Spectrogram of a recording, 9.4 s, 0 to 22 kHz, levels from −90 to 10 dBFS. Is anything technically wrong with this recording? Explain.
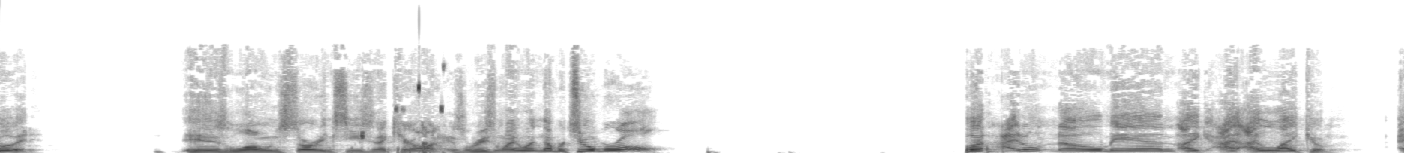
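Yes. The speech carries DAB burbling from 2.34 to 2.96 s. Over this stretch of about 0.6 s, weak reception lets bit errors slip past the error correction at a rate of a fraction of a percent, corrupting the MP2 audio data. Damaged samples put short blips of noise into single sub-bands, and damaged scale factors make sub-bands leap in level for up to a frame. The length suggests a couple of dozen consecutive frames were affected. The result is a burbling of short noise blips and level jumps laid over the speech.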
